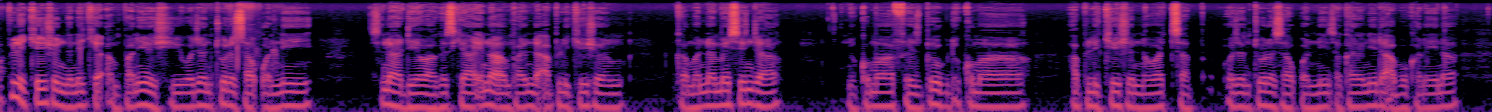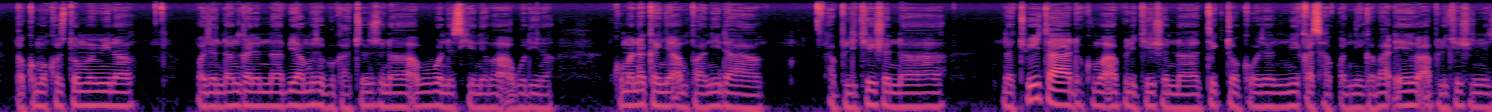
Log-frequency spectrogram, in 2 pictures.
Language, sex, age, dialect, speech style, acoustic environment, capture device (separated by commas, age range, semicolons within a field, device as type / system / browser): Hausa, male, 25-34, Nigeria - Nigerian Standard, happy; excited; focused, people talking; nature, mobile / macOS / Safari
